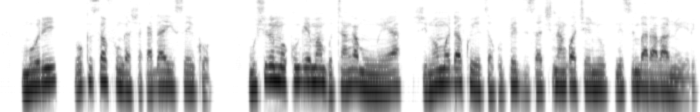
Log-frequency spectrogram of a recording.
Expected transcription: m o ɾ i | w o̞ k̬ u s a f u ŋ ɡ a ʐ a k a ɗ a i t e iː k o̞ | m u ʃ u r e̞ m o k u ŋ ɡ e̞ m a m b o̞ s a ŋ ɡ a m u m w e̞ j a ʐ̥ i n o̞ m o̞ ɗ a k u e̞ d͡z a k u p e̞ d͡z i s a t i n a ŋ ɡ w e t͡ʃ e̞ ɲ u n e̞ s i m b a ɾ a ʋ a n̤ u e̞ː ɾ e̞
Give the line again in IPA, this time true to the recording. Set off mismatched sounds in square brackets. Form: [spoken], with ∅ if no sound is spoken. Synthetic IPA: m [u] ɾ i | w o̞ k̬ u s a f u ŋ ɡ a ʐ a k a ɗ a i [s] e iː k o̞ | m u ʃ u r e̞ m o k u ŋ ɡ e̞ m a m b o̞ [t] a ŋ ɡ a m u m w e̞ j a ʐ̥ i n o̞ m o̞ ɗ a k u e̞ d͡z a k u p e̞ d͡z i s a [t͡ʃ] i n a ŋ ɡ w [a] t͡ʃ e̞ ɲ u n e̞ s i m b a ɾ a ʋ a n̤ u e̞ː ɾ e̞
